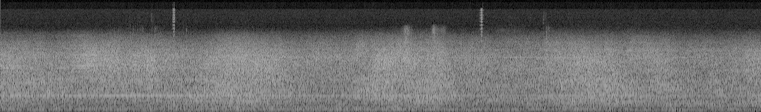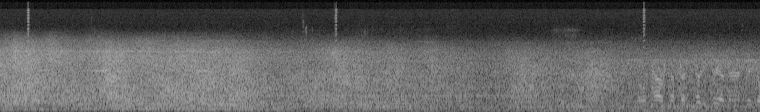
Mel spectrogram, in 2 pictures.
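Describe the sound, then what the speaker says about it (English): A Southwest airliner roars down the runway on takeoff at BWI airport, a sustained, broad engine rumble holding steady for over twenty seconds, heard from a distance outdoors. "Southwest taking off."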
